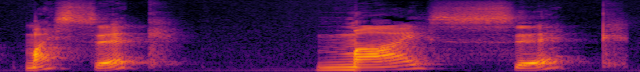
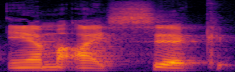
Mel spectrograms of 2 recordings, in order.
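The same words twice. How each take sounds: First: "Am I" shrunk to "my" before "sick"; "My sick" as a reduced, rising question; merged informal sounds. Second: Said in the usual way. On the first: Shown as a demonstration. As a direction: run "Am I" together as "My sick". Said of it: "vai sair mais ou menos como". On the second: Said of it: "em vez de falar tipo".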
